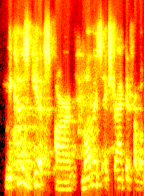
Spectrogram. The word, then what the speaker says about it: GIF: It's hard G, Scott, hard G. Hard G, graphics, GIFs, okay.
